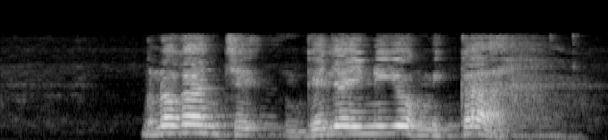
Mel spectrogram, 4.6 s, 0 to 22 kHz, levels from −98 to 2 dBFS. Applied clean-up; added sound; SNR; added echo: none; none; none; reverberation time 0.2 s.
